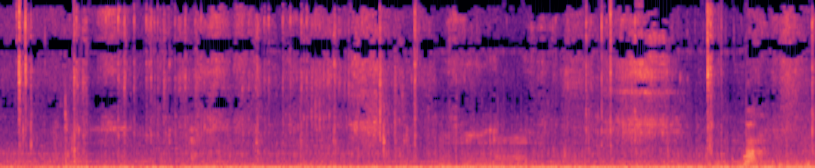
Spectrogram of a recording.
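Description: Steady loud rumble of a car interior while driving, with road and engine noise throughout, and a voice speaking briefly over it.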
